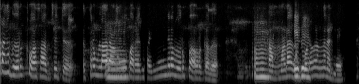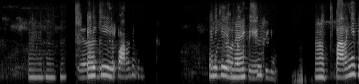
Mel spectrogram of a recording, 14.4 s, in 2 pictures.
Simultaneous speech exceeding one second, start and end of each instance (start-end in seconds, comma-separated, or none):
none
